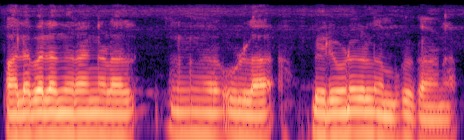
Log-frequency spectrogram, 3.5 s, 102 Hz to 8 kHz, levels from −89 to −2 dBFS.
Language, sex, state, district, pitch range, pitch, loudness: Malayalam, male, Kerala, Kollam, 115-120 Hz, 120 Hz, -17 LUFS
